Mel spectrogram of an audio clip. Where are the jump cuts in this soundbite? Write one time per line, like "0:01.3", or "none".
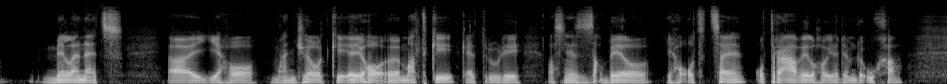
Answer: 0:02.6
0:04.6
